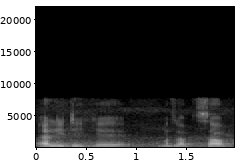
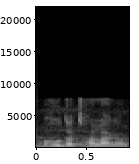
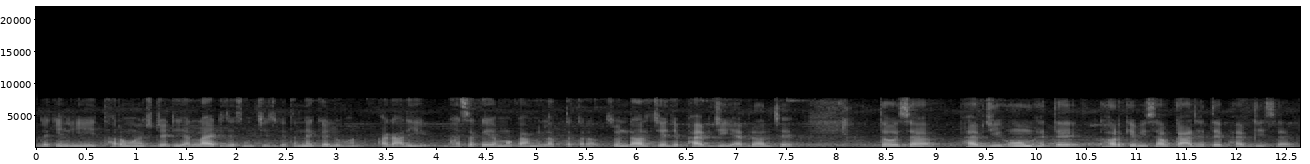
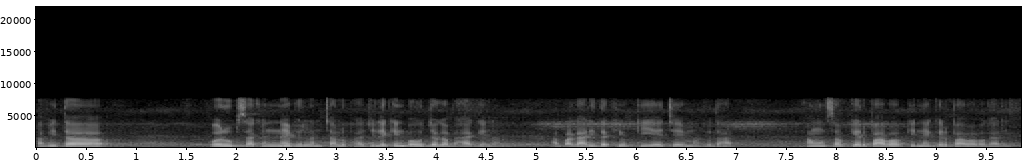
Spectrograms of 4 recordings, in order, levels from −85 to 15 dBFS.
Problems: background sounds at intervals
